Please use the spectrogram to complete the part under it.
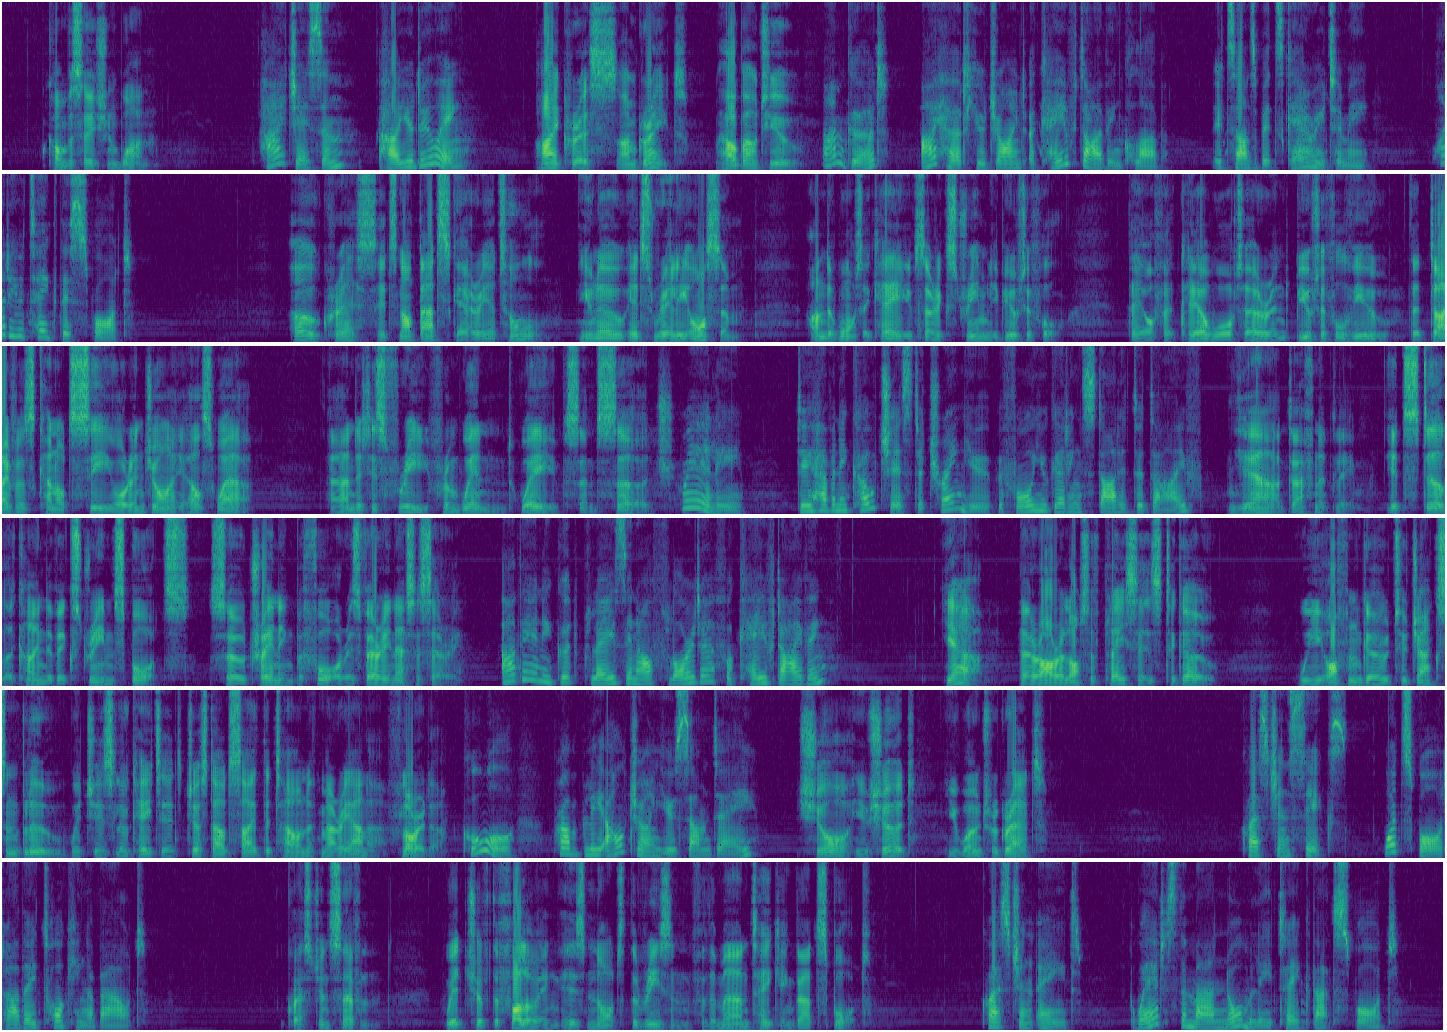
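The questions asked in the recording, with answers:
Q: What sport are they talking about?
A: Cave diving

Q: Where does the man normally take that sport?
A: At Jackson Blue, just outside Mariana, Florida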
